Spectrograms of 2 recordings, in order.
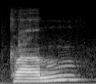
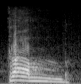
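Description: First: The final b sound is silent. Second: The final b sound is pronounced. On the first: The speaker calls it right. "Pretend that B is not there" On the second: The speaker calls it wrong. "not crumb"

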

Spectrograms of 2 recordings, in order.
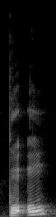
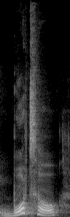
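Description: First: The middle t is a glottal stop. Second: The middle t is a clear t. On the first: The speaker calls it right. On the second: The speaker calls it wrong.

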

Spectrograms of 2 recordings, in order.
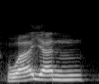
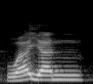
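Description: The two takes are said the same way.

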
